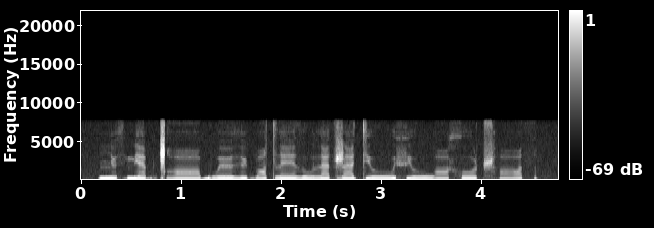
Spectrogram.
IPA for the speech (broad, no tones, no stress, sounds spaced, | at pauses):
n y θ mʲ æ b ɡ͡ǁ ɑː b w ø ð y b ɑ t l e ð u l æ θ ʐ æ tʲ uː fʲ uː w ɑ x o ʈ͡ʂʰ ɑː θ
